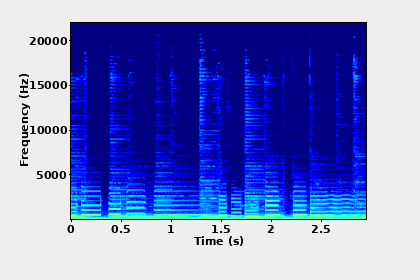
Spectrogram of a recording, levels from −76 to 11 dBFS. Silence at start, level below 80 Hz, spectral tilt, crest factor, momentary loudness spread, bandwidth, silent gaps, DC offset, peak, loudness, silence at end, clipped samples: 0 s; -48 dBFS; -5.5 dB/octave; 12 dB; 4 LU; over 20 kHz; none; under 0.1%; -20 dBFS; -32 LUFS; 0 s; under 0.1%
